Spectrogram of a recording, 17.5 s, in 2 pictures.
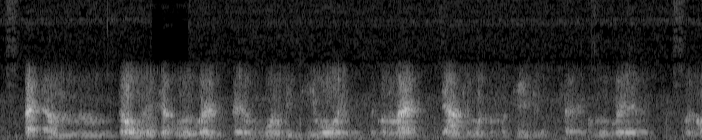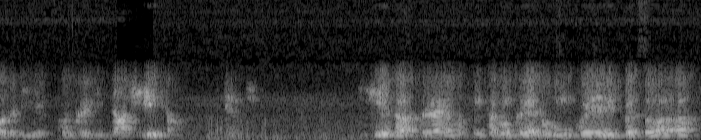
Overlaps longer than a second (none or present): none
